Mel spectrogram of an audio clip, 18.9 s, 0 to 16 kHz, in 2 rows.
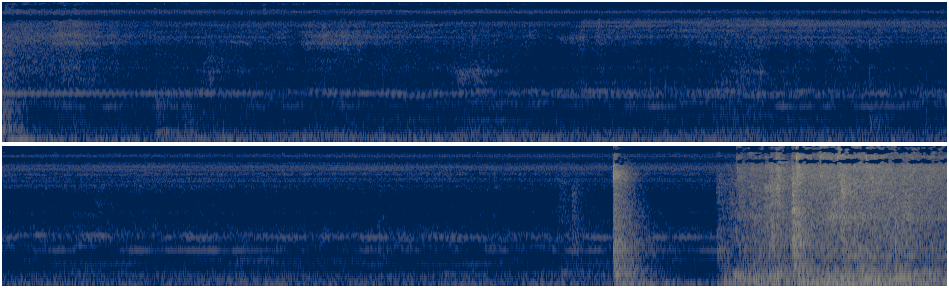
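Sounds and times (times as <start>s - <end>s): elevator hum: 0.0s - 18.9s
elevator clunk: 16.6s - 18.9s
elevator doors sliding open: 16.6s - 18.9s.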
